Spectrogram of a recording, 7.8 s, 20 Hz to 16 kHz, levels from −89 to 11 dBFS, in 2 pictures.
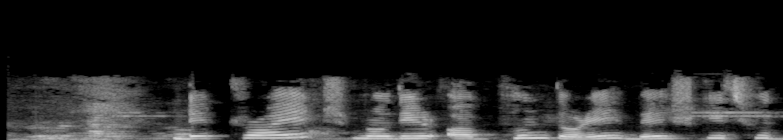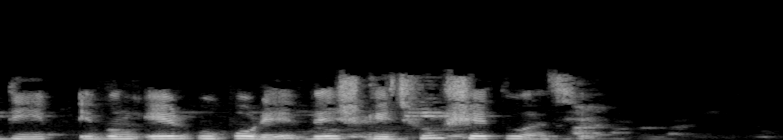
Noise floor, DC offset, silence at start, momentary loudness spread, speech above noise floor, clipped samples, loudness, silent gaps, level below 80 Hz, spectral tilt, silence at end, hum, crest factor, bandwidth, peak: -65 dBFS; under 0.1%; 0.05 s; 10 LU; 50 dB; under 0.1%; -16 LUFS; none; -54 dBFS; -4 dB/octave; 0.9 s; none; 14 dB; 7.8 kHz; -2 dBFS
